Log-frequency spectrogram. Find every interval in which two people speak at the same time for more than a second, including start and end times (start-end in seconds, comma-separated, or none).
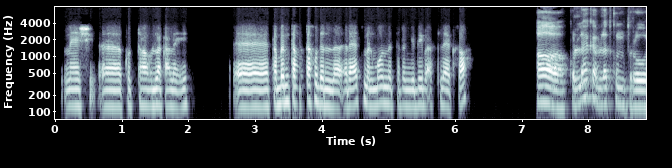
none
